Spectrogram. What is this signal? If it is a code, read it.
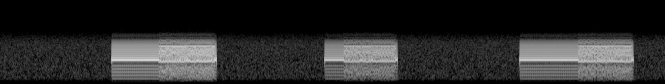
Packet radio (AX.25, as in APRS), 1200 baud, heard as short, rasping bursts.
